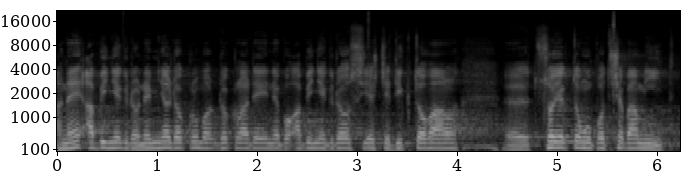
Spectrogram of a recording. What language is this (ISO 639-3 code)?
ces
